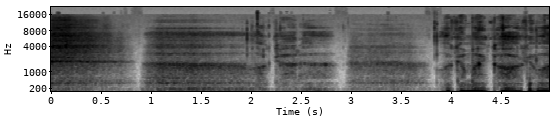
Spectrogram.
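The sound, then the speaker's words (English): Heavy breathing in slow, deep cycles, each long breath separated by brief pauses, growing louder and more ragged with sharp gasps toward the end. “Look how heavy you're breathing.”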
